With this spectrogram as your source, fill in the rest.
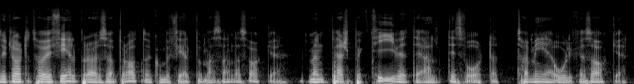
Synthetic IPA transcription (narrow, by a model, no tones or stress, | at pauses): d̪ɛkʰlɑːʈat̪hɑːɾvɪfeːlpʰɔɾœːɾəls̬əapaɾɑːt̪ənkɔmːəɾfḛːlpʰɔnmasːaand̪ɾasɑːkə̰ɾmɛnpʰæʂpɛk̚t̪ʰiːvət̪æɾa̰lt̪iːd̪svo̰ːʈat̪ʰːɑːmɛːʔṵːliːkasɑ̰ːkə̰ɾ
